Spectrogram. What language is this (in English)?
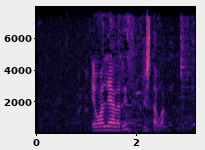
Basque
